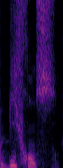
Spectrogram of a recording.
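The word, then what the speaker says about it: bifrons: as deux visages opposés c'est un bifronce avec le S qui se prononce à la fin en archéologie comment nomme-t-on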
